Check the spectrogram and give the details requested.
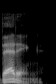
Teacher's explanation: In American English, that T often turns into a D sound.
